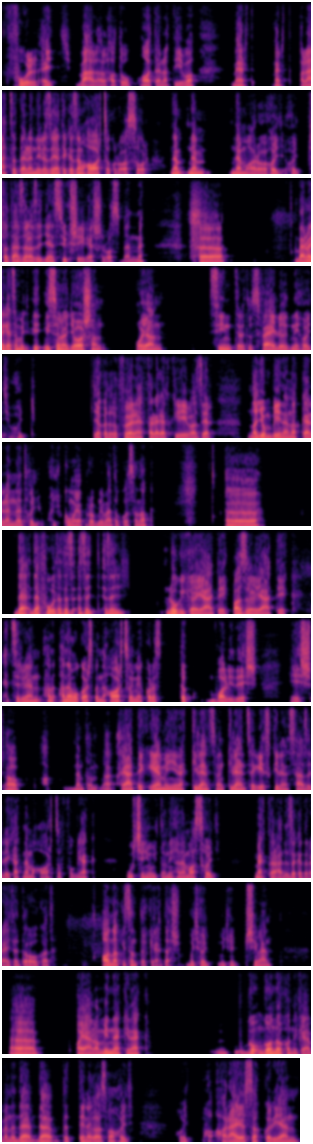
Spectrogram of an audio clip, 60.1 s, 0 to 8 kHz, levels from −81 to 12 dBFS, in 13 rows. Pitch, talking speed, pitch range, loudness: 95 Hz, 130 wpm, 90-105 Hz, -24 LUFS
